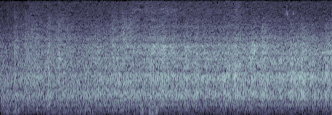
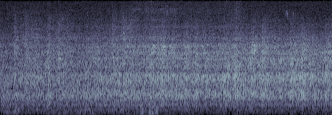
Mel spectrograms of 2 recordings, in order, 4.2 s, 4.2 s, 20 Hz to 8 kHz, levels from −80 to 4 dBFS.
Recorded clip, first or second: first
